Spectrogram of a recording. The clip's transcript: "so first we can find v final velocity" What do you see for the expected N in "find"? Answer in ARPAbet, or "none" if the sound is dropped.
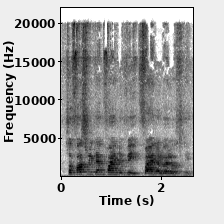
N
